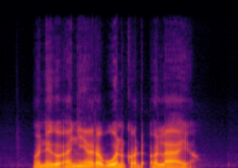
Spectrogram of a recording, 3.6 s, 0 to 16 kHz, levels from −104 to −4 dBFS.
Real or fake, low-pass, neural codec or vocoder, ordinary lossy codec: fake; 14.4 kHz; autoencoder, 48 kHz, 32 numbers a frame, DAC-VAE, trained on Japanese speech; none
